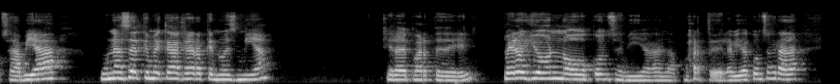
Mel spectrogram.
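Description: A normal speaking voice from a woman, pitched fairly high, moderate in pace, with ordinary pitch variation. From Mexico, Monterrey. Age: 40s. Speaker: consecrated virgin and psychologist. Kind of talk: testimony.

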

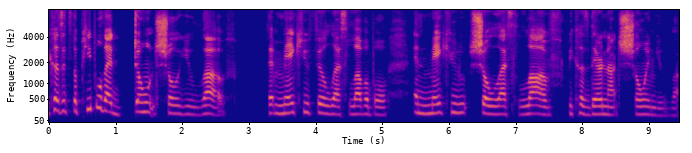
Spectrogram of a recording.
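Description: A woman speaks in a normal speaking voice, fairly low in pitch, with ordinary pitch variation and a fairly slow pace. The recording is very clean, with a silent background. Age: 30s. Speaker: spiritual healing podcaster. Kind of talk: motivational monologue.

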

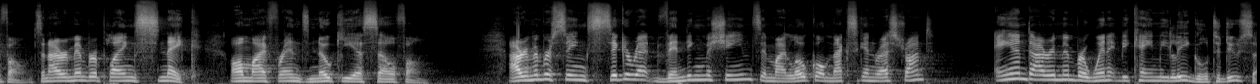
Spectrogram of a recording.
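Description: With an American accent, a man speaks at a moderate pace in a high pitch with ordinary pitch variation, on a very clean recording with a silent background. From US South, Mississippi. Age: 30s. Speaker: educator podcast host. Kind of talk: personal narrative monologue.

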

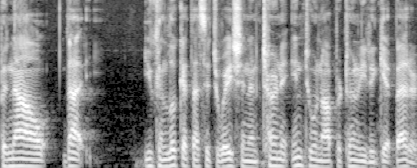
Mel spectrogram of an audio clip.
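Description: A normal speaking voice from a man at medium pitch, fairly quick in pace, with fairly even intonation and very even loudness. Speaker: podcast host. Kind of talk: casual chat.

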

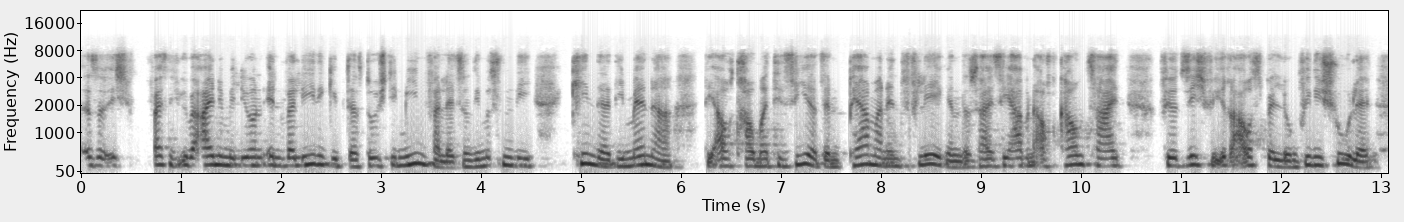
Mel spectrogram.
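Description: This woman talks at a moderate pace. Her medium pitch has ordinary variation. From Afghanistan, Kunduz. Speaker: charity founder and chairwoman. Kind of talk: interview. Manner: hesitant with many fillers.

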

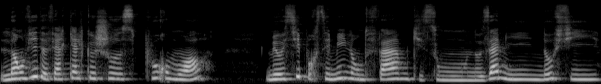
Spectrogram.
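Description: A woman speaks very slowly in a high voice with ordinary pitch variation. The recording is very clean, with a silent background. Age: 30s. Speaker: podcast host and endometriosis patient. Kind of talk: scripted narration.

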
